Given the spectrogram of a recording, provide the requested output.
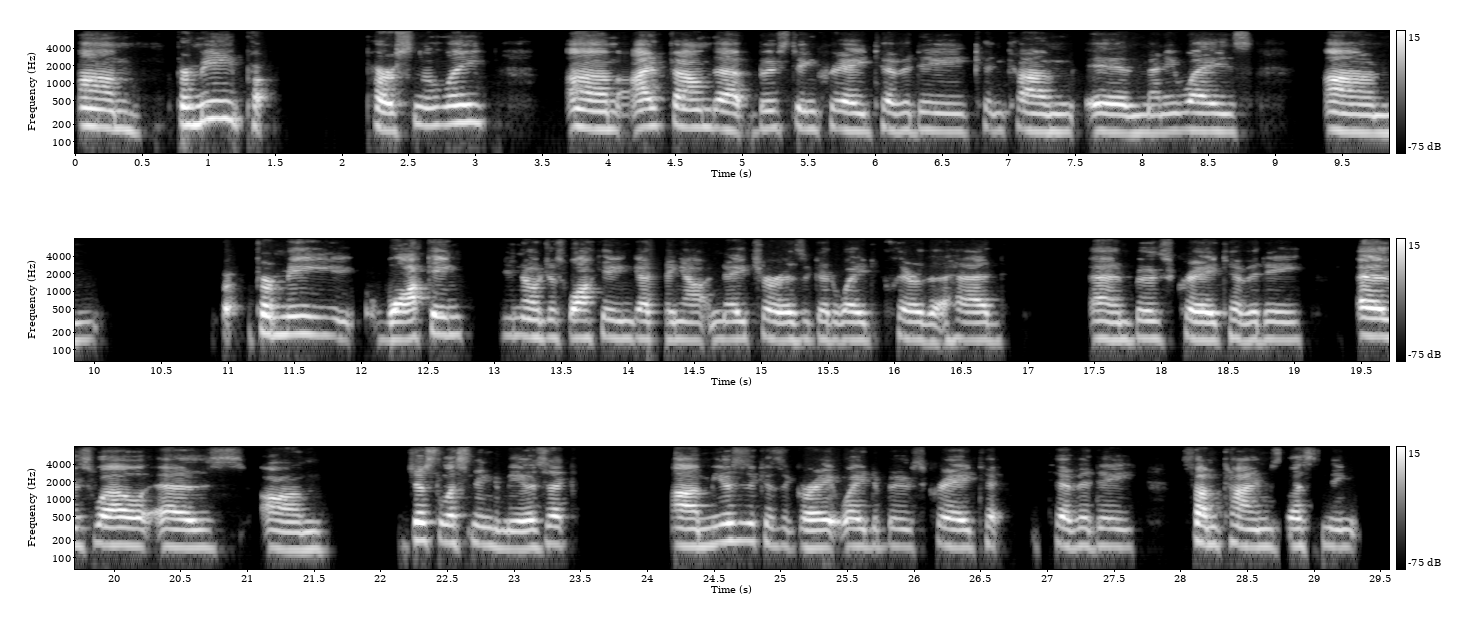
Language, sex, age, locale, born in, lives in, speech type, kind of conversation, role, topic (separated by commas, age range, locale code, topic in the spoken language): English, male, 25-29, en-US, United States, United States, conversation, podcast, guest, How can everyday habits help nurture creativity in our lives?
